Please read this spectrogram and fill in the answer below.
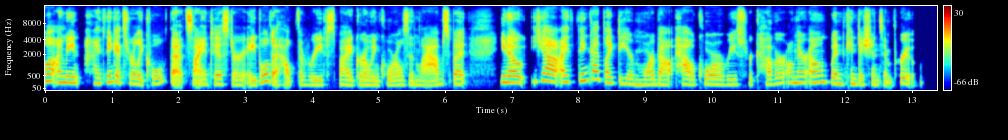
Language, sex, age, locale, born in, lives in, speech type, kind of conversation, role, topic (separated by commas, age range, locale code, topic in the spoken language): English, female, 40-44, en-US, United States, United States, read, expert-assistant, asker, How do coral reefs form in the ocean?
